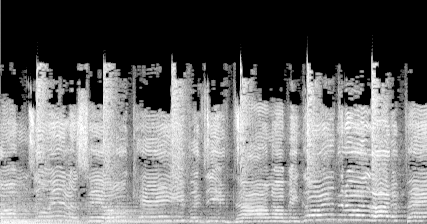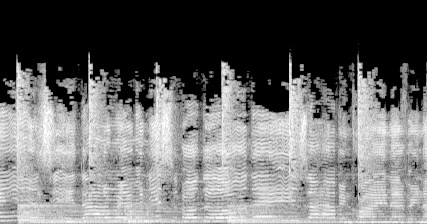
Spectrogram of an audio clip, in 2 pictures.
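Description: Live band playing held chords while a backing singer sings a wavering, ornamented line with no rap over it; the deep bass drops out after about a second and a half.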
